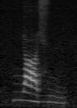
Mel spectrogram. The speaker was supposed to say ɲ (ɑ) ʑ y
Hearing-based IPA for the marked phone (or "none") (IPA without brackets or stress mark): ɑ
